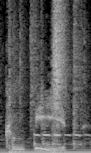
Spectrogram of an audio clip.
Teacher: jadi pitnya itu ditekan, kemnya itu kan dibaca pecel ya, kem ya, jadi singkat, kemnya singkat, compete, pitnya itu ditekankan.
